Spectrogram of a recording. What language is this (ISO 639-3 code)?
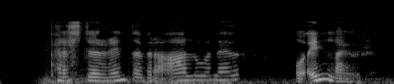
isl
